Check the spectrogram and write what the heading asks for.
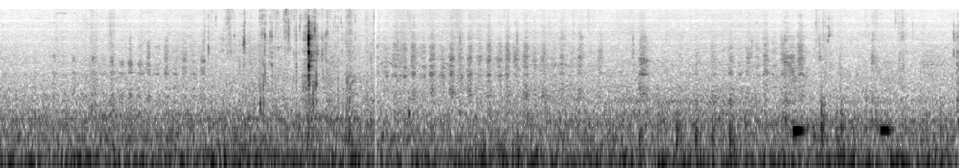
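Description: Small dog panting softly, with a single sharp click about four seconds in.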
